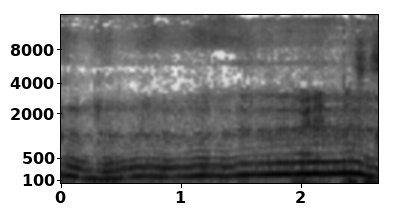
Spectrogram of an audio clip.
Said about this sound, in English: Is this that motorcycle that we were talking about? This is revving itself closer and closer to insensitive.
